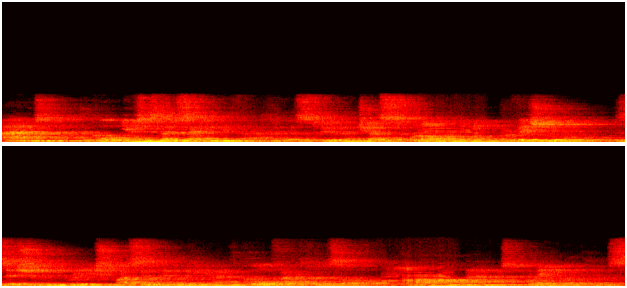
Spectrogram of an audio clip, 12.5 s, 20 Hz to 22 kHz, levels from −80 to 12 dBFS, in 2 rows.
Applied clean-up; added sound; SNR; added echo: neural separator model SepFormer DNS4.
